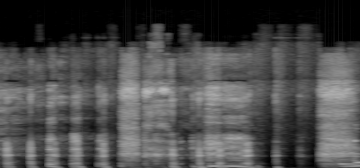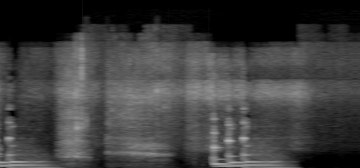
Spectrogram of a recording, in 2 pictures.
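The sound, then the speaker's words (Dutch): MSN Messenger's new-message notification sound plays twice as short bright electronic chimes of stacked tones. Rapid, choppy bursts come before the first chime. “Ja, het geluid uit je jeugd. Het geluidje van een nieuw bericht, hè? Ja, dat is MSN Messenger.”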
